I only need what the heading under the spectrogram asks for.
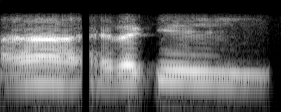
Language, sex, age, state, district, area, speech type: Bengali, male, 45-60, West Bengal, Dakshin Dinajpur, rural, conversation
